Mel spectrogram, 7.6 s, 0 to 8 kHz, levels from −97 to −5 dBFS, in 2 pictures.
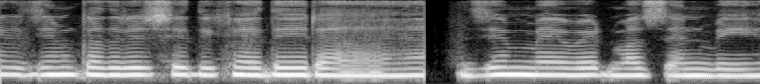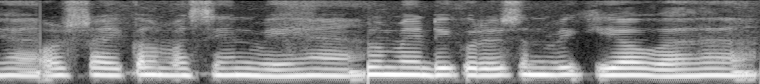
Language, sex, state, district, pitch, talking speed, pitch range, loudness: Hindi, female, Jharkhand, Palamu, 215 Hz, 195 wpm, 210-225 Hz, -13 LUFS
